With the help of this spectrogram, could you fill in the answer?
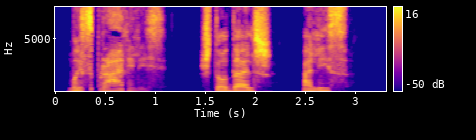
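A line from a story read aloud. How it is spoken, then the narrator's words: Quiet, confiding. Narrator (Russian): доверительно тихо сказал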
